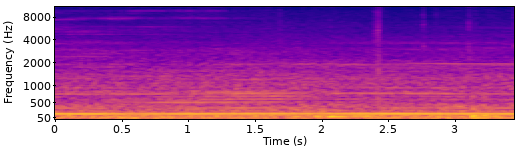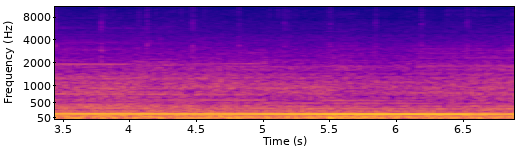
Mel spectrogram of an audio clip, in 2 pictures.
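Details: 2017 Subaru WRX, stock apart from axle-back exhaust: steady low engine drone with faint sharp ticks; a nut snapped off the exhaust manifold, causing a boost/exhaust leak and noise, second occurrence. Exhaust manifold leak.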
